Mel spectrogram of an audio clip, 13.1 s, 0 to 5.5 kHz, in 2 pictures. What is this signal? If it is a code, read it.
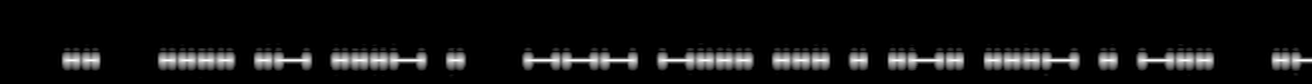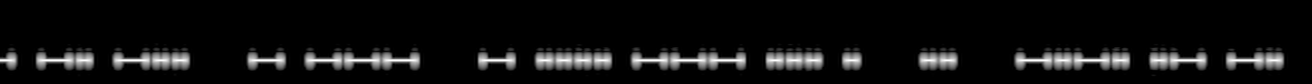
Morse code, heard as a keyed tone, about 25 wpm, 600 Hz. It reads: I HAVE OBSERVED AND TO THOSE I CAN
